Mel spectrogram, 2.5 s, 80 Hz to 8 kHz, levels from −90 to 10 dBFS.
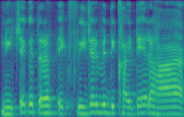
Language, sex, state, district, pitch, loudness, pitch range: Hindi, male, Jharkhand, Garhwa, 180 Hz, -14 LUFS, 165-190 Hz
